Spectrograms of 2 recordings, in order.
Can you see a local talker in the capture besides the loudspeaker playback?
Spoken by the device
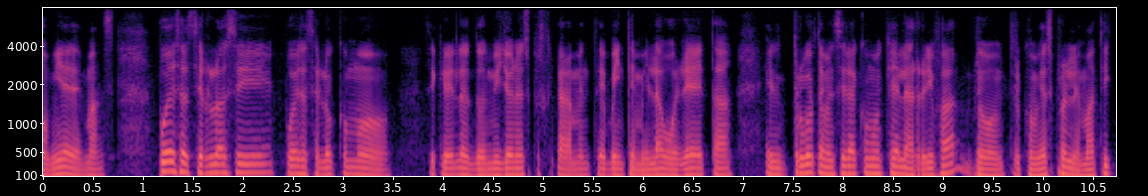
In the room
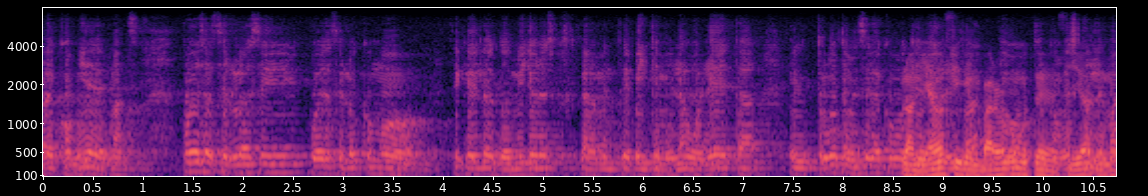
Yes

